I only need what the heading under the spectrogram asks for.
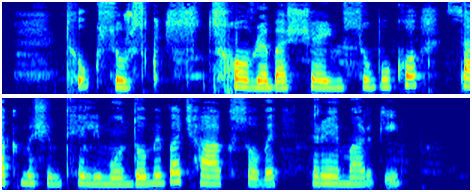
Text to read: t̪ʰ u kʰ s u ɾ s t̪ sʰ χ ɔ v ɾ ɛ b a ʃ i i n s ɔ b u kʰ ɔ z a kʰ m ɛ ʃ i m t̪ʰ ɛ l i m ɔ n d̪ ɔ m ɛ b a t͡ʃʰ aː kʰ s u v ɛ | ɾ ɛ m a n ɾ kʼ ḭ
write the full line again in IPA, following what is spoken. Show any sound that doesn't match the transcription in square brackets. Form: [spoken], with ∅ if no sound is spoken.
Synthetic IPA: t̪ʰ u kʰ s u ɾ s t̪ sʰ χ ɔ v ɾ ɛ b a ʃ [ɛ] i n s [u] b u kʰ ɔ [s] a kʰ m ɛ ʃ i m t̪ʰ ɛ l i m ɔ n d̪ ɔ m ɛ b a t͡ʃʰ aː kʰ s [ɔ] v ɛ | ɾ ɛ m a [∅] ɾ kʼ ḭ

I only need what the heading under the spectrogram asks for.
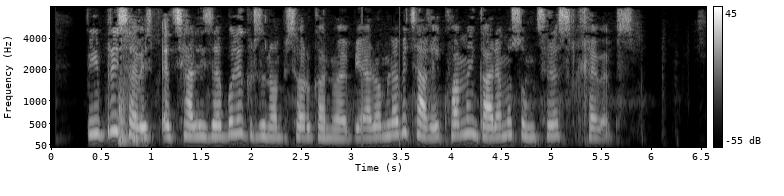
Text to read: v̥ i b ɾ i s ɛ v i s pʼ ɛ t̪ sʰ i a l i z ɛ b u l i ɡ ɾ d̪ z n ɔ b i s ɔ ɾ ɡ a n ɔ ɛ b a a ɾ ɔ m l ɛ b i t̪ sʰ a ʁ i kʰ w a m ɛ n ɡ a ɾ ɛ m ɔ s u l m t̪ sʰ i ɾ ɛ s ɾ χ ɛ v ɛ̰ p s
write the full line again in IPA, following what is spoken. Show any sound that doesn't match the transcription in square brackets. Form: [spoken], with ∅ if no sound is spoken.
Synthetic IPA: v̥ i b ɾ i s ɛ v i s pʼ ɛ t̪ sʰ i a l i z ɛ b u l i ɡ ɾ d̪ z n ɔ b i s ɔ ɾ ɡ a n ɔ ɛ b [i] a ɾ ɔ m l ɛ b i t̪ sʰ a ʁ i kʰ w a m ɛ n ɡ a ɾ ɛ m ɔ s u [∅] m t̪ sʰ i ɾ ɛ s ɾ χ ɛ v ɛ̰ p s

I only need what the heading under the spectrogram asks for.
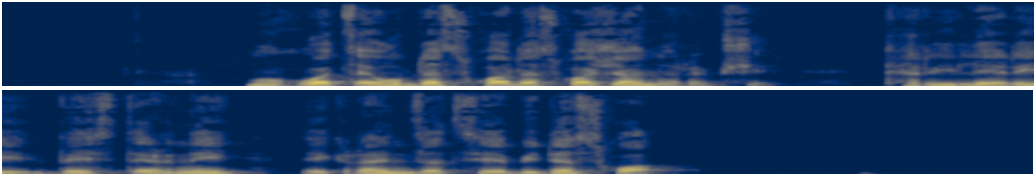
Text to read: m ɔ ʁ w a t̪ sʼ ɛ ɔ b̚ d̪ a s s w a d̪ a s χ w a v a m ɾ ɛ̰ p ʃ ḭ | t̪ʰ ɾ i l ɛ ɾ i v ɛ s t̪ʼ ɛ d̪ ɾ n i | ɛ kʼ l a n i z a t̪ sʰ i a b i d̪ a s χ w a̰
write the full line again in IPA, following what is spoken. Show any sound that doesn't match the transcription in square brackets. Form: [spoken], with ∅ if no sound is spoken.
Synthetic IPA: m ɔ ʁ w a t̪ sʼ ɛ ɔ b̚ d̪ a s [χ] w a d̪ a s χ w a [ʒ] a [n] ɾ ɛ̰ p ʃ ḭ | t̪ʰ ɾ i l ɛ ɾ i v ɛ s t̪ʼ ɛ [∅] ɾ n i | ɛ kʼ [ɾ] a n i z a t̪ sʰ i [ɛ] b i d̪ a s χ w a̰

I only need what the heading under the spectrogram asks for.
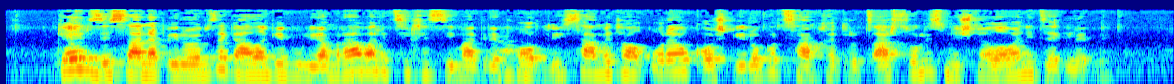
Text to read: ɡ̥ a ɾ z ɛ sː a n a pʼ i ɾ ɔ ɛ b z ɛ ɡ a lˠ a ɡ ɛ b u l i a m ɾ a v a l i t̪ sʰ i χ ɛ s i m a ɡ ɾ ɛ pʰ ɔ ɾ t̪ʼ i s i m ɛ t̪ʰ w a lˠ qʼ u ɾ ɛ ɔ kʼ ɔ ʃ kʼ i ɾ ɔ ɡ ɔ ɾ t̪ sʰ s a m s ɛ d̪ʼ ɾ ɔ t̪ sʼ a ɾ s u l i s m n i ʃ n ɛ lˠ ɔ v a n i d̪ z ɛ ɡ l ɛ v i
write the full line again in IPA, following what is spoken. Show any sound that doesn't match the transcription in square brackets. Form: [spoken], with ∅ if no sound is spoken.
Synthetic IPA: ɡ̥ [ɛ] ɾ z [i] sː a n a pʼ i ɾ ɔ ɛ b z ɛ ɡ a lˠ a ɡ ɛ b u l i a m ɾ a v a l i t̪ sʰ i χ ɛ s i m a ɡ ɾ ɛ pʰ ɔ ɾ t̪ʼ i s [a] m ɛ t̪ʰ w a lˠ qʼ u ɾ ɛ ɔ kʼ ɔ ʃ kʼ i ɾ ɔ ɡ ɔ ɾ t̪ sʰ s a m [χ] ɛ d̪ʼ ɾ ɔ t̪ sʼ a ɾ s u l i s m n i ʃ n ɛ lˠ ɔ v a n i d̪ z ɛ ɡ l ɛ [b] i

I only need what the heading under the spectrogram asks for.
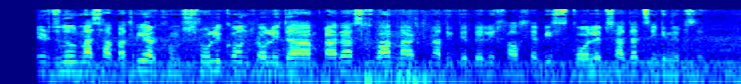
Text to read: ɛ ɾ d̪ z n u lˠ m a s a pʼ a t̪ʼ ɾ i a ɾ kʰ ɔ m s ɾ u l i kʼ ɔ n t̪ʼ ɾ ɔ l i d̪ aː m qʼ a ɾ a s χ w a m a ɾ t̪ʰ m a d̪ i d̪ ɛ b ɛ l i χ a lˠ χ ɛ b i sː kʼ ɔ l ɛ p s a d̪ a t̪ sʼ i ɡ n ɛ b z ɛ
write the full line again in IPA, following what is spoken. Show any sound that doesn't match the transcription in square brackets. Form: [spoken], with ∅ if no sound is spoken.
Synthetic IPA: ɛ ɾ d̪ z n u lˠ m a s a pʼ a t̪ʼ ɾ i a ɾ kʰ ɔ m s ɾ u l i kʼ ɔ n t̪ʼ ɾ ɔ l i d̪ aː m qʼ a ɾ a s χ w a m a ɾ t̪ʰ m a d̪ i d̪ ɛ b ɛ l i χ a lˠ χ ɛ b i sː kʼ ɔ l ɛ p s a d̪ a t̪ sʼ i ɡ n ɛ b z ɛ

